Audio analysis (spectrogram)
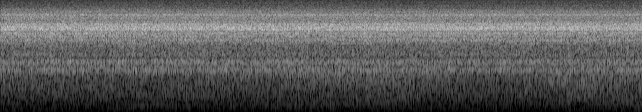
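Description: Compressed air venting from the tanks of a homemade submarine through small solenoid valves, heard as a constant loud, close hiss with a faint squealing edge that holds steady throughout.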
